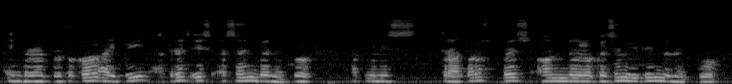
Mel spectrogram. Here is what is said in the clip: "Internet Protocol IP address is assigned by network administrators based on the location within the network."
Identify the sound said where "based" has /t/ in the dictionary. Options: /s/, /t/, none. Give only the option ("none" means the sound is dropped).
none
